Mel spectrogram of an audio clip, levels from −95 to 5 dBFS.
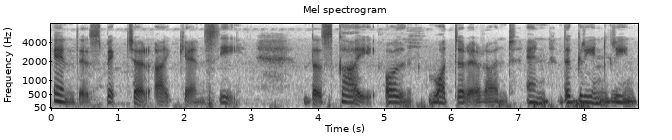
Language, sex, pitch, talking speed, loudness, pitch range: English, female, 235 Hz, 110 wpm, -16 LUFS, 220-250 Hz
